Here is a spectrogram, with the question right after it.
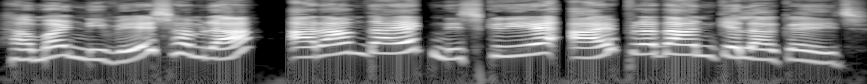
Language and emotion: Maithili, happy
